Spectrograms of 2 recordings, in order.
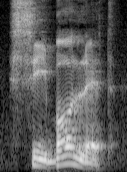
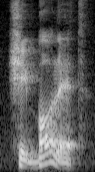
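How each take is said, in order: First: The word begins with an 's' sound. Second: The word begins with a 'sh' sound. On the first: The speaker calls it wrong. "no acertaba a pronunciarlo correctamente" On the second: The speaker calls it right. "Di pues Shibbolet"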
